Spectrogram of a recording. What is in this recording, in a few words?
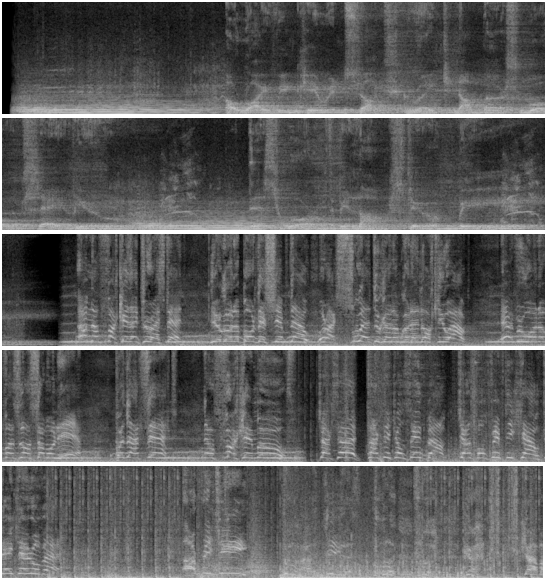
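Polish, Accented English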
